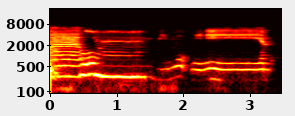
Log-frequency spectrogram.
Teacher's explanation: mim sukun bertemu dengan ba, cara membacanya dengan 3 harokat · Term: Iqfa syafawi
